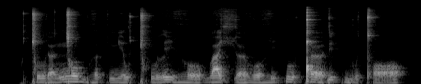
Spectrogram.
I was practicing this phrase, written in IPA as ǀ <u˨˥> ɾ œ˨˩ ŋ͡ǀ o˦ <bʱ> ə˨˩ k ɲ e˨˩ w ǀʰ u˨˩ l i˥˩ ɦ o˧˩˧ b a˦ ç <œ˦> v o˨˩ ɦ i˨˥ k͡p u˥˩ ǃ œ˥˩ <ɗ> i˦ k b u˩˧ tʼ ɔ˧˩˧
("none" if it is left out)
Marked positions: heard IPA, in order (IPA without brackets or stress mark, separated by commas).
u˨˩, bʱ, œ˧˩˧, ɗ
